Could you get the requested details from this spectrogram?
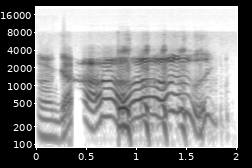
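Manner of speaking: very high, squeaky exclamation. Joking about casting Obi-Wan Kenobi, in a Gomer Pyle voice. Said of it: "Gomer Pyle starring as Obi-Wan Kenobi".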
